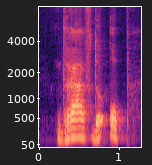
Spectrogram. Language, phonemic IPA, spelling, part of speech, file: Dutch, /ˈdravdə ˈɔp/, draafde op, verb, Nl-draafde op.ogg
- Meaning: inflection of opdraven: 1. singular past indicative 2. singular past subjunctive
